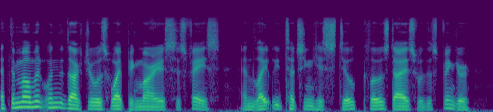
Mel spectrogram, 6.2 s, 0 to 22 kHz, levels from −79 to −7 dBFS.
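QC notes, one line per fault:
No audible faults found in this speech recording.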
